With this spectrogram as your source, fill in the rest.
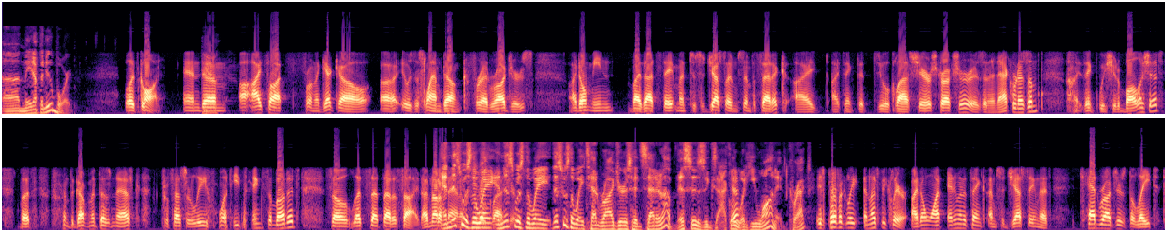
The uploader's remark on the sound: hops on the phone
